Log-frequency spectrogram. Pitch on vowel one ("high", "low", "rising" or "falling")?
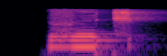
high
